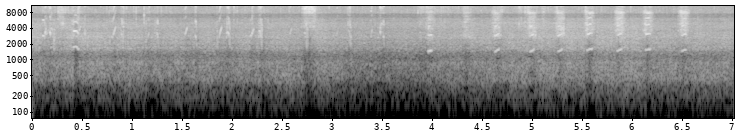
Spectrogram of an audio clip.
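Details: Two osprey chicks less than a week old in a nest in Finland, competing for food from their mother; thin high piping calls repeated in quick series, growing denser toward the end, over steady background hiss.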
